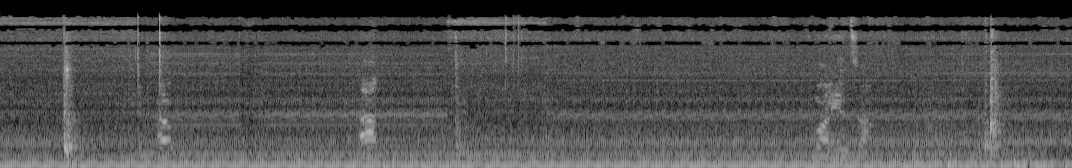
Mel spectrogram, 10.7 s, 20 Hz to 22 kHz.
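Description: John Deere 333E skid steer's diesel engine running steadily while its post driver is lowered over a steel T-post, with a few short vocal sounds over it.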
